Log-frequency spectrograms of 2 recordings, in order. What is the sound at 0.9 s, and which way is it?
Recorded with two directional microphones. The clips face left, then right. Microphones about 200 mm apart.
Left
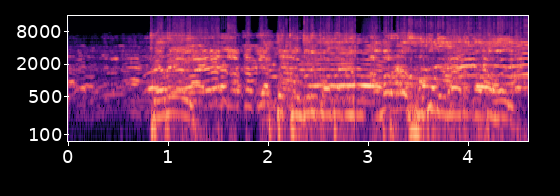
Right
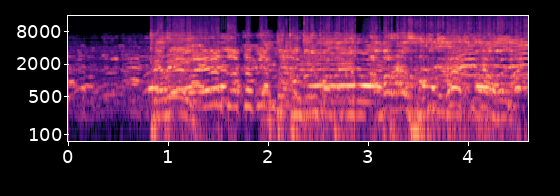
A child's voice, 45° left (ahead or behind).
